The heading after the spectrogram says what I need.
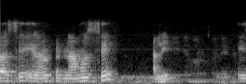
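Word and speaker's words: ألف: নাম কি আলিফ আলিফ এই আলিফ উচ্চারণের ক্ষেত্রে আমাদের অনেকেরই যে ভুলটা হয়ে থাকে তা হচ্ছে আমরা এটাকে আলিফ টান দিয়ে পড়ি আমরা যদি এটাকে টান দিয়ে পড়ি তাহলে দেখা যাবে যে আসলে আলিফের যে একটা উচ্চারণ আছে যে উচ্চারণটা করলে পড়াটা সুন্দর হবে ওইটা আমাদের থাকবে না তো এজন্য প্রথমে আমরা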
